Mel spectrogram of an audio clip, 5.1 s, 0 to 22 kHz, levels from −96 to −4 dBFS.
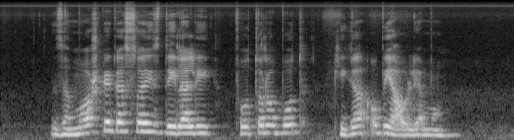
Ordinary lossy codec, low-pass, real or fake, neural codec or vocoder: none; none; real; none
